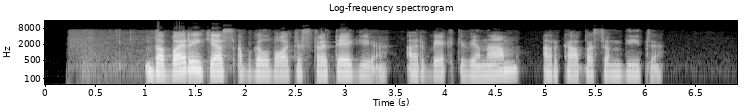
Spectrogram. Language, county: Lithuanian, Vilnius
